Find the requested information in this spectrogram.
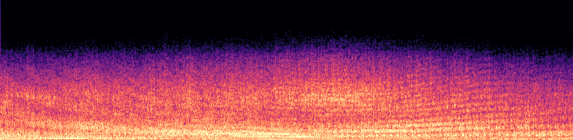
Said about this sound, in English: The plane to Lisbon.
